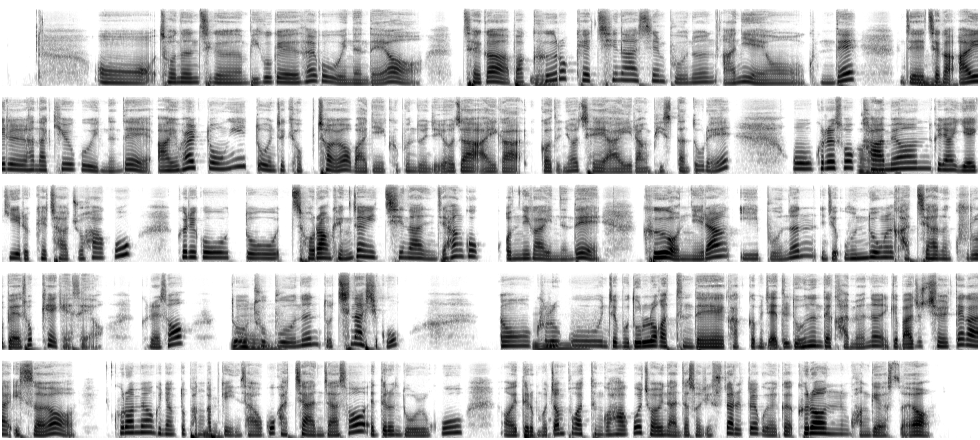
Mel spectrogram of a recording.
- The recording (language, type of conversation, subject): Korean, advice, 가족 변화로 힘든 사람에게 정서적으로 어떻게 지지해 줄 수 있을까요?
- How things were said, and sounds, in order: none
